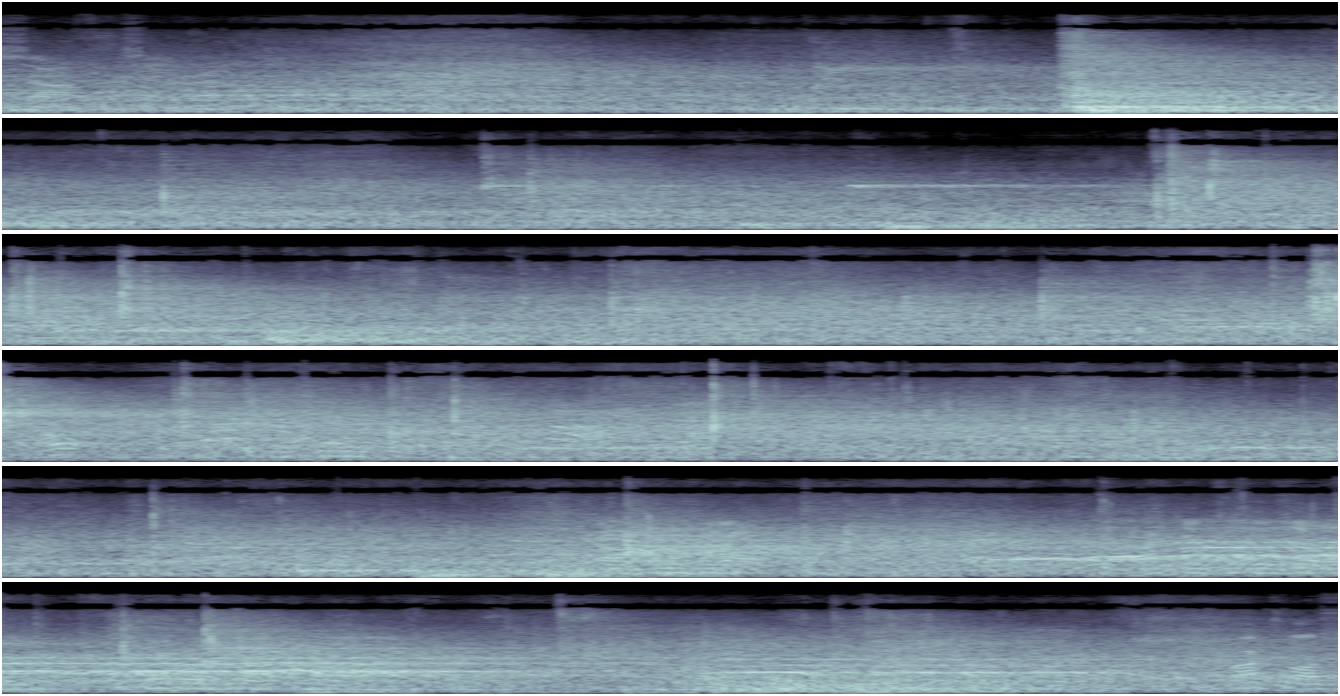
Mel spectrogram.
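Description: Live ice hockey play in an arena: a loud knock about four seconds in, then continuous noise of skates and sticks on the ice with scattered clicks of stick on puck, and voices calling out.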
